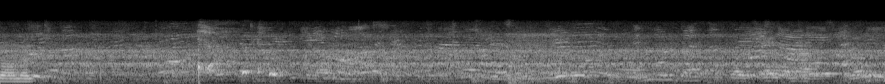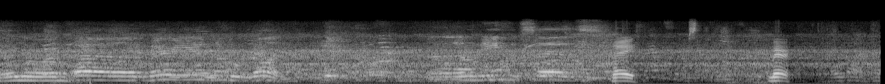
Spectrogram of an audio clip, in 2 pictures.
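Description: A crowd of adults and children chatter in an echoing hall.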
